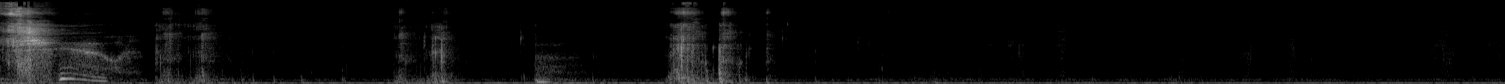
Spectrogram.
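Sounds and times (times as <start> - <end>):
person sniffling: 0.0 - 1.3.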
